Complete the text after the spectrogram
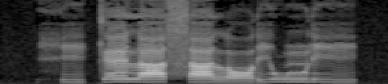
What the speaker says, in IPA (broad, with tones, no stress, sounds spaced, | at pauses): h i˨ k ɛ˨˦ l a˧ s a˧ l ɔ˨ ɾ i˨˦ w ũ˦ ɾ i˦˨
